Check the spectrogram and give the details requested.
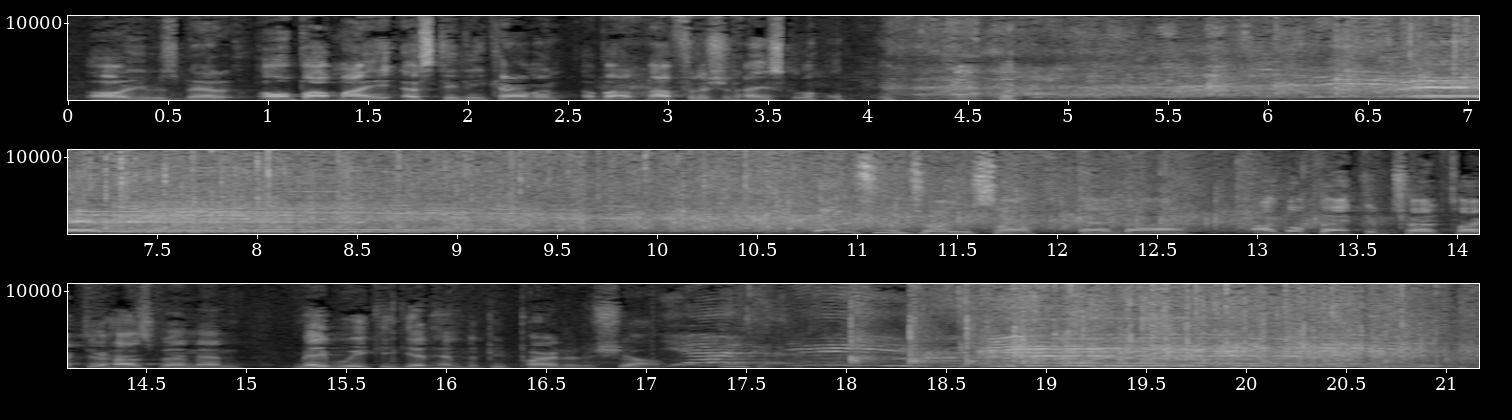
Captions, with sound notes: Oh, about my STD comment, about not finishing high school? (Steve and audience laugh) (applause) Why don't you enjoy yourself and I'll go back and try to talk to your husband and maybe we can get him to be part of the show. (audience cheering "Steve")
